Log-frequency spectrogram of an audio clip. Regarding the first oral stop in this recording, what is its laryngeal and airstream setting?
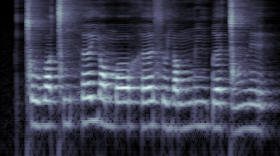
click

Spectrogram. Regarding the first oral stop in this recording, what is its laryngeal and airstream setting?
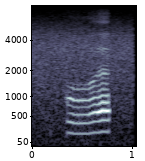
plain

